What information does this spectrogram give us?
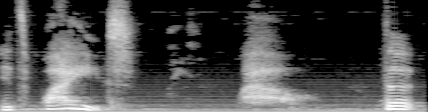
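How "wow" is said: breathy whispered wonder; whispered wow. Acted.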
